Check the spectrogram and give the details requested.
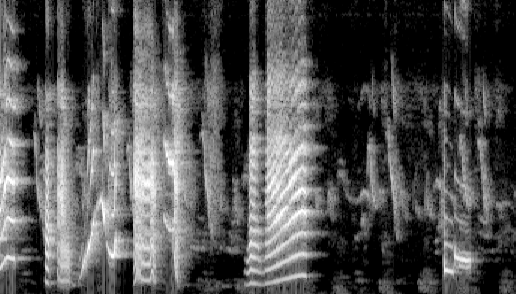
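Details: Talking pet parrot imitating words like sita-ram and jai shree ram; rapid harsh syllables followed by a longer rising harmonic cry, then quieter chirps and a final short squawk.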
